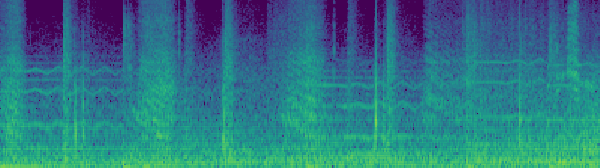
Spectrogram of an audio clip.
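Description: Repeated landing thuds from bodyweight jump squats during a HIIT workout: dull, steady impacts in an irregular rhythm, close and fairly loud over a busy background.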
